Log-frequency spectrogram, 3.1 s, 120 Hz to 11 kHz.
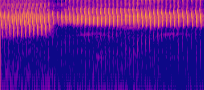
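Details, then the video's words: Canary singing continuously, recorded as a master for training birds: a shrill, dense trill that shifts abruptly to a slightly higher, very rapid pulsing roll of even beats. "Kicau Burung Kenari 178 II LUAR BIASA GACOR PANJANG"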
